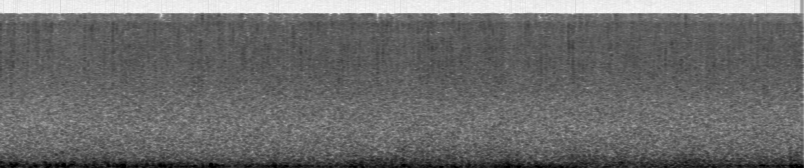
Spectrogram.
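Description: Faint, steady rain sound effect: an even hiss of rainfall with no distinct drops or events.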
